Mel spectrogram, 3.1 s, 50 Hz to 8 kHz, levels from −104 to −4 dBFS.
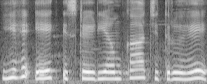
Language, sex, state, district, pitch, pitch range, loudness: Hindi, female, Madhya Pradesh, Bhopal, 245 Hz, 240-270 Hz, -13 LUFS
